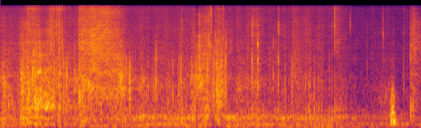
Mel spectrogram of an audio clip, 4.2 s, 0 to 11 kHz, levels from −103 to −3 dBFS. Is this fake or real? fake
